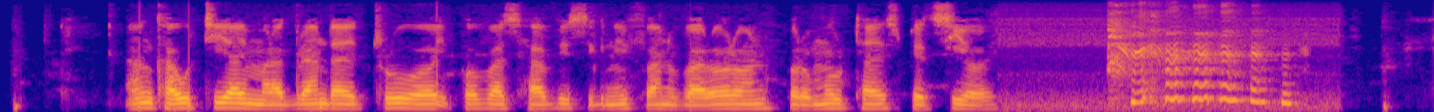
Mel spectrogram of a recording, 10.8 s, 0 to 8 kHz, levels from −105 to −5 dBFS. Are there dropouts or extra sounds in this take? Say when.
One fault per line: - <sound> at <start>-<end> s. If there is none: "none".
- laugh at 8.3-9.8 s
